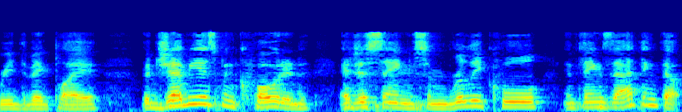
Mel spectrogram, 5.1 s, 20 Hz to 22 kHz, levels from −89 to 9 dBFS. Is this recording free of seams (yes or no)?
yes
